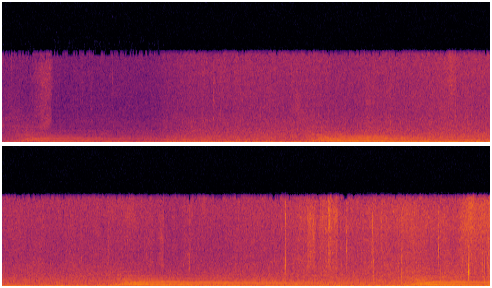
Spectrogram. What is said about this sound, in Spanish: El ataúd está en la puerta y en este momento suenan las campanas de la catedral.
